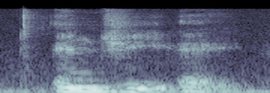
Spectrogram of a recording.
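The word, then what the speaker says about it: nga: is that it has this NG sound at the beginning of a word so the word for you is not mga now the ng sound is very familiar in English we have an all over the words sing bring on whatever what we don't have is that same sound at the beginning of the word if you speak Indonesian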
